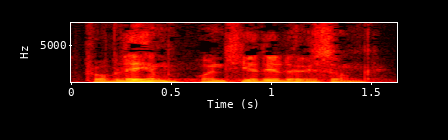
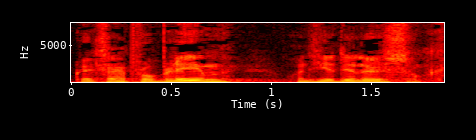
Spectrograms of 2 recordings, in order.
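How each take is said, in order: First: Said in the usual way. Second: Slow, deliberate explaining. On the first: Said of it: "Du kriegst ein Problem und hier die Lösung". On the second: Shown as a demonstration.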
